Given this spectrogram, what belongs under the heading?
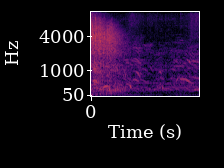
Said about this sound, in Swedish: Ehm, men de tre andra har ju ändå sina skrotgevär. Som de skjuter med och skjuter med och skjuter med.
